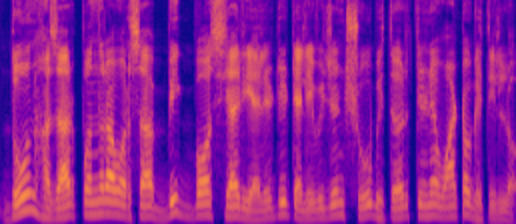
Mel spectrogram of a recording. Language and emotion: Goan Konkani, neutral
